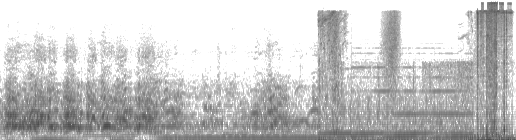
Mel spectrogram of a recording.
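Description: Stray dogs barking and yipping in a quick, overlapping burst, moderately close, with steady sustained tones and a brighter shrill layer joining toward the end.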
